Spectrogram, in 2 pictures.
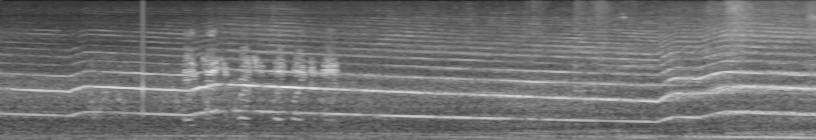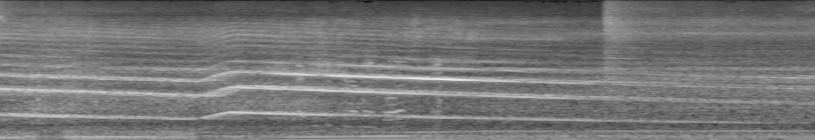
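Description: Ladder fire truck's siren wailing: one tone that slides slowly down in pitch and is quickly pushed back up four times before a long final fall. Under it the truck's engine rumbles, loudest as the truck passes about halfway through.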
